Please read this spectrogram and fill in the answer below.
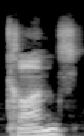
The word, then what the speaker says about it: Khund: Actually, the aliens are called Khunds. Is there's no apostrophe, so it's not two syllables. It's just Khund.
